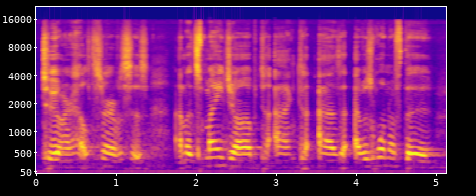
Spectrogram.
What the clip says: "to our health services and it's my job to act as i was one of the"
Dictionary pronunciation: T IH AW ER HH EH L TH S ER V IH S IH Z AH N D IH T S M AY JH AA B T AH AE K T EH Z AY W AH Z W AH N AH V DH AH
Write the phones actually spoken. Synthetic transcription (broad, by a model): T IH AW ER HH EH L TH S ER V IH S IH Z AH N IH T S M AY JH AA B T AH AE K T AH Z AY W AH Z W AH N AH V DH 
